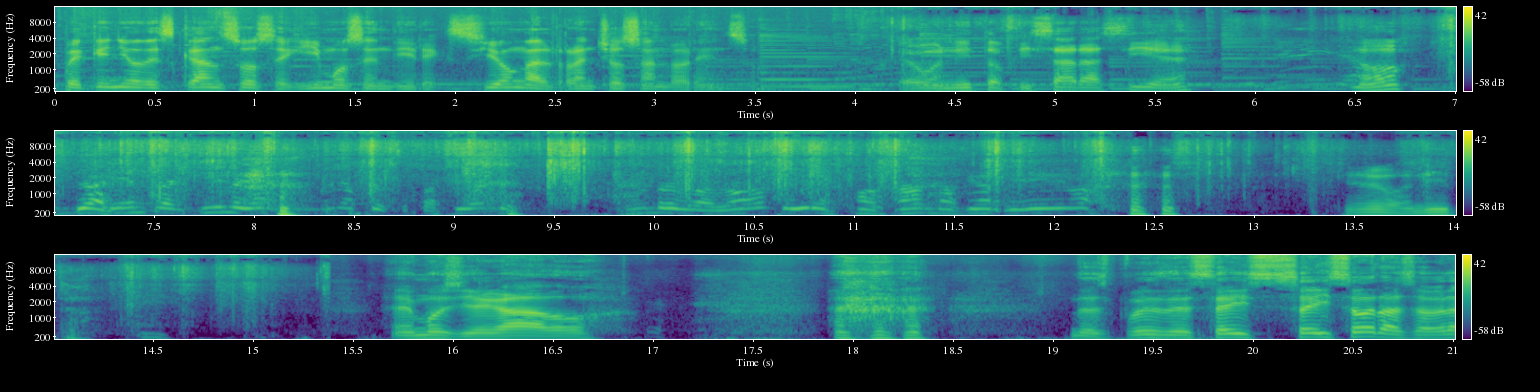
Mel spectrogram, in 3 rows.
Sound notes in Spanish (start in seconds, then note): 12.2 risas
